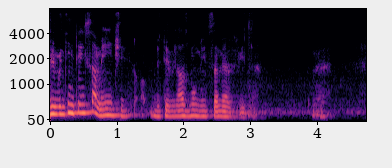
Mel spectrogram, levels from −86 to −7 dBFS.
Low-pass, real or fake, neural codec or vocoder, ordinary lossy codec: 7.2 kHz; fake; vocoder, 22.05 kHz, 80 mel bands, HiFi-GAN; MP3, 64 kbps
